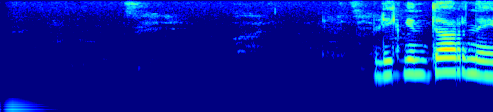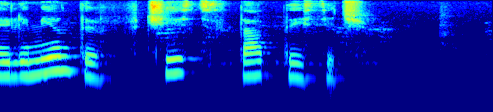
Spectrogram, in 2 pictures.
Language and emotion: Russian, neutral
